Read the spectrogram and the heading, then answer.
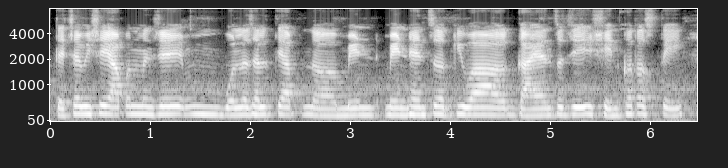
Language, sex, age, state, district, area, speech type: Marathi, female, 18-30, Maharashtra, Thane, urban, spontaneous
